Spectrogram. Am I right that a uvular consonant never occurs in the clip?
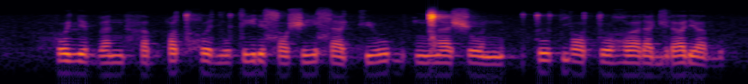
no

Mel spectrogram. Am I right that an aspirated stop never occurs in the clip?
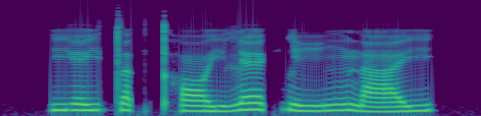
no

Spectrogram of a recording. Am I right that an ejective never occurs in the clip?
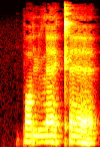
no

